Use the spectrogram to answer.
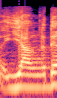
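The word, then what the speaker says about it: Yaoundé: कोणत्या मुद्द्याशी संबंधित आहे आता हे स्पेलिंग थोडं वेगळं दिसतंय बट याचा प्रोनाऊन्स यांगदे असा होतो हे यांगदे हे कॅमरॉन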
